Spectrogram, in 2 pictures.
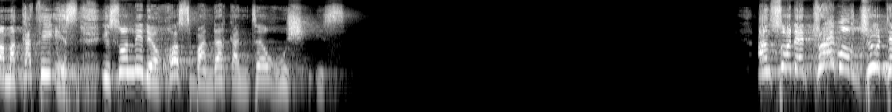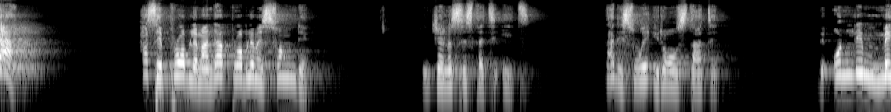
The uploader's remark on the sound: Sermon preached at CBC Shiashie Campus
